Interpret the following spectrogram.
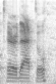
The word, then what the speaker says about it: pterodactyl: Maybe you looked up how to spell pterodactyl. But this is going to be... I definitely haven't heard this one. I've never heard a dinosaur-based joke, so I'm excited to hear this. Because the P is silent.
